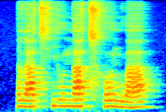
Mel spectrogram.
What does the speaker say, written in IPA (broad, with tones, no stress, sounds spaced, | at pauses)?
l a˧ t͡sʰ j u˧ n̪ a˦ t͡sʰ o˦ n̪ w a˨˦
